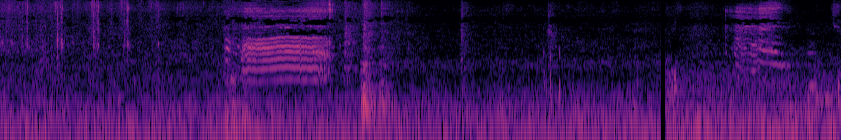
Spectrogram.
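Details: Patti, a cat at a pet store, gives one wavering, harmonic-rich meow lasting under a second, with steady low hum and shop background noise throughout.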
